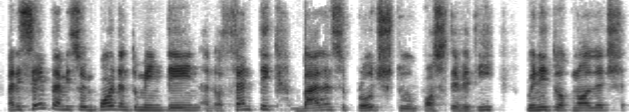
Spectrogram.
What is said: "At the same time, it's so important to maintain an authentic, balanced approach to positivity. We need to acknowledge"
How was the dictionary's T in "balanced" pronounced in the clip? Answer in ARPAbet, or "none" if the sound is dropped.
none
